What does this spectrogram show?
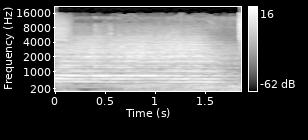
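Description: A train rumbles past while its horn sounds one long, steady, loud chord throughout, over a continuous mechanical roar. No voices are heard.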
